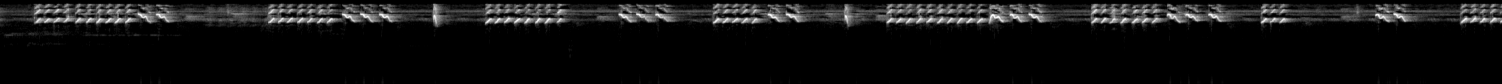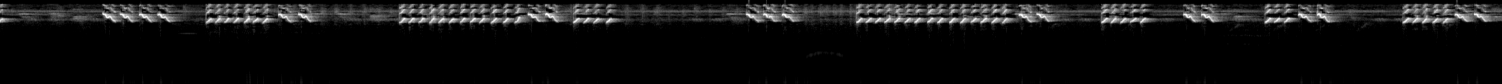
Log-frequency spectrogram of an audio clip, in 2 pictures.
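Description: Male purple-throated sunbird singing: loud phrases of rapid, very high-pitched trilled notes, each about a second long, repeated every second or two with short pauses between.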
